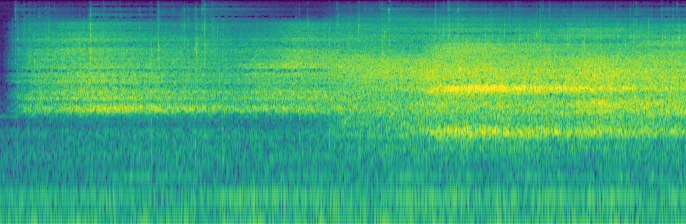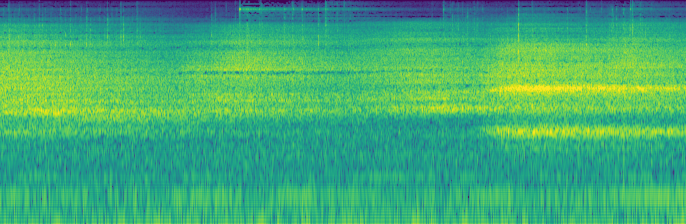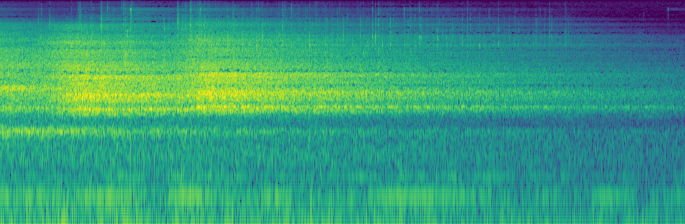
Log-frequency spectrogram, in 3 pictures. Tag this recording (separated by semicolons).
ambience; Ambient; breath; breathing; cold; drone; ice; icey; reverb; wind; winter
